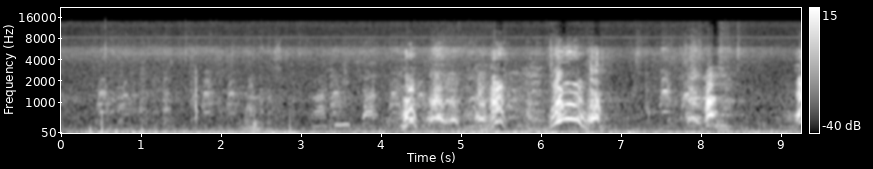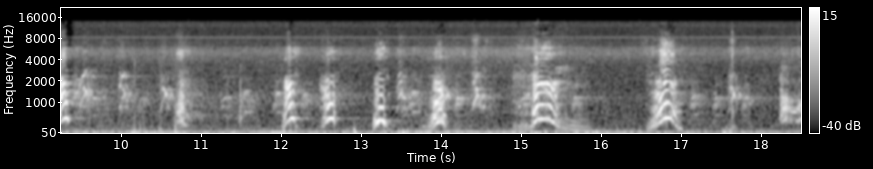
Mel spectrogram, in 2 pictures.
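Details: Playful dogs on a farm trade a long run of harmonic barks and higher yips, bursts every second or so, some close and loud, others softer, over a steady outdoor hiss.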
